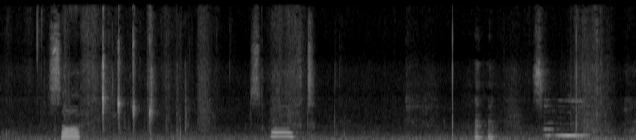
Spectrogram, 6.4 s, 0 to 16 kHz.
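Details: Female Manx cat with a stub tail and an extra toe on each front paw, chirping while being scratched and petted indoors: short, clear, harmonic chirps, each under half a second, at about 0.7, 2.8 and 5.5 seconds, with soft room noise and faint clicks between.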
